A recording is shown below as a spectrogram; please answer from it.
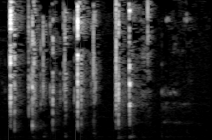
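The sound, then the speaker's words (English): Typing on a computer keyboard: many quick, crisp key clicks in irregular bursts, then a few softer taps trailing off, with no talking. “I have to type for a second”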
